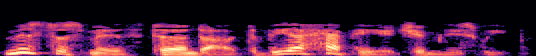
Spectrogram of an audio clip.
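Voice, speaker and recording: A man's voice: fairly low pitch, huge pitch swings, fairly quick, very noisy. Male narrator on tinny old radio. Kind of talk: scripted radio drama narration.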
